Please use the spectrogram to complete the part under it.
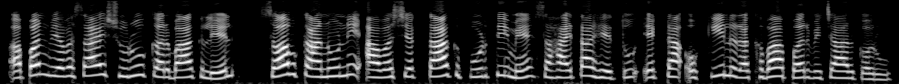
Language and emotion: Maithili, neutral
